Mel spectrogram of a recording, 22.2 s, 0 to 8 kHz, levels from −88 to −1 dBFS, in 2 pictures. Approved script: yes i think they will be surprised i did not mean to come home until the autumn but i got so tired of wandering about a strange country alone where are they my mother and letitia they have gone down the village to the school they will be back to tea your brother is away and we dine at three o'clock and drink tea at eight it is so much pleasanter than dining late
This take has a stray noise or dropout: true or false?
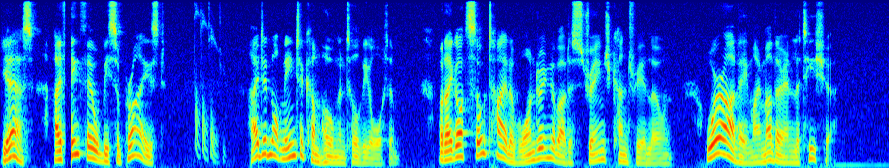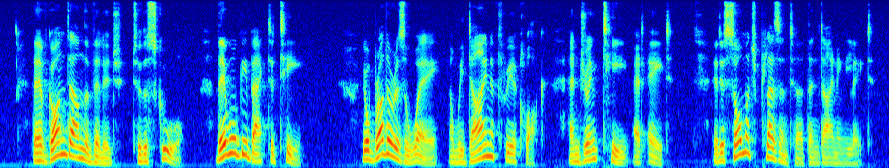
true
